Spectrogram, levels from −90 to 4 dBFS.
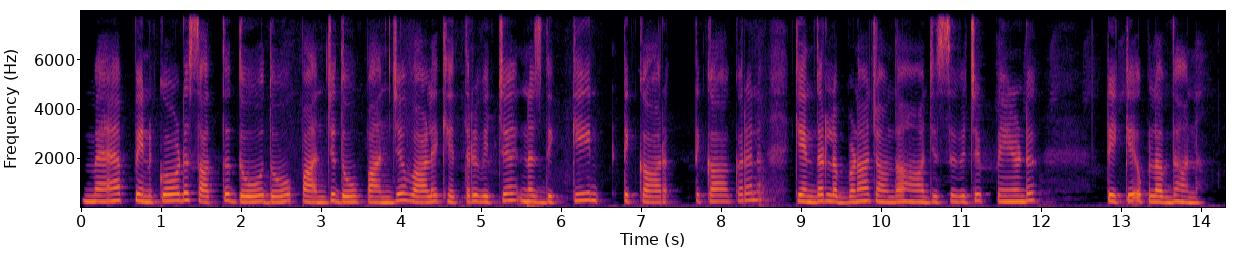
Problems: none marked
